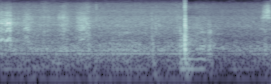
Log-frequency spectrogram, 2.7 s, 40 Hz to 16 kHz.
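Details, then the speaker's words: 2023 Genesis G90 door opening: two sharp clicks with a short clunk about a second apart, from the faulty motorized door checker (easy-access auto-closing door motor), replaced. "So I found that noise is coming from our, if it's a regular car, door checker they called it, but in this case, they called, and this because this door checker, there's a motor there, so that's the one that's controlling when automatically close on the door, right?"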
